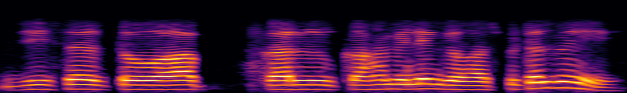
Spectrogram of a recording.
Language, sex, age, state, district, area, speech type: Hindi, male, 30-45, Uttar Pradesh, Pratapgarh, rural, conversation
